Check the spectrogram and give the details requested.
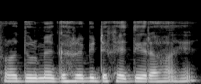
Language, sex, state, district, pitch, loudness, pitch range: Hindi, male, Arunachal Pradesh, Longding, 145 Hz, -14 LUFS, 140-145 Hz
